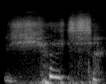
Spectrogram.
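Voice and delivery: high squeak through laughter; laughing too hard to speak; after laughing hard. Real, not acted. Breaking up with laughter.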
